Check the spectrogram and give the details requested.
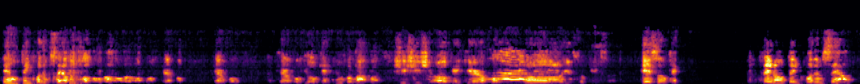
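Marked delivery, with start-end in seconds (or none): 1.1-10.2 hushed, gentle aside to a little one. Real, not acted. Father to his son after a little fall, soothing. Soothing a child who stumbles.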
